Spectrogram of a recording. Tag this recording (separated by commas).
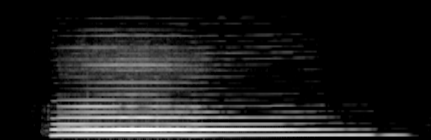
Musical instrument, Wind instrument, Music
